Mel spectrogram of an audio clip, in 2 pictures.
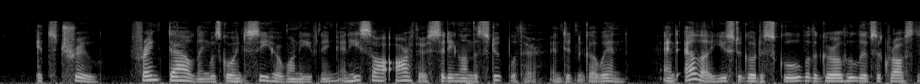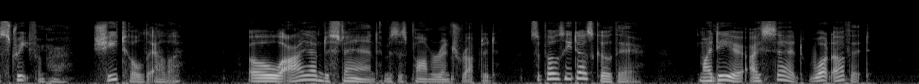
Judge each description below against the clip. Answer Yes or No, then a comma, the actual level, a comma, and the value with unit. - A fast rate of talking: Yes, fast, 210 wpm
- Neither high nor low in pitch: Yes, medium, 150 Hz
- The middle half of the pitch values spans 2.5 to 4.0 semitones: No, average, 5.1 semitones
